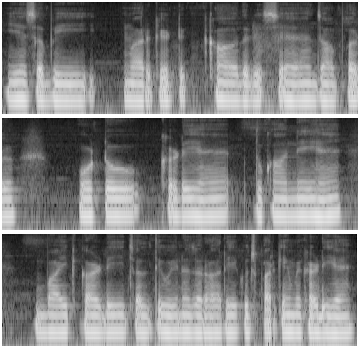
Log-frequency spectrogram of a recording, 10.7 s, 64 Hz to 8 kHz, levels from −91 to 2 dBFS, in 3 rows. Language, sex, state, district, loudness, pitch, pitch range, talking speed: Hindi, male, Bihar, Vaishali, -18 LUFS, 125 Hz, 120-125 Hz, 145 wpm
